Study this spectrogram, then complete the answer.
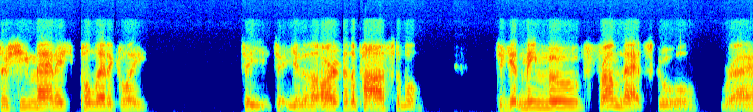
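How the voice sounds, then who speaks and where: A man talking at a moderate pace. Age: 60s. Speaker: school board candidate, former school counselor. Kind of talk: interview. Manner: halting, with frequent restarts.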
